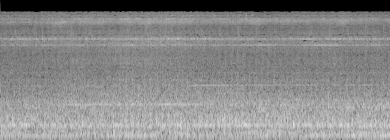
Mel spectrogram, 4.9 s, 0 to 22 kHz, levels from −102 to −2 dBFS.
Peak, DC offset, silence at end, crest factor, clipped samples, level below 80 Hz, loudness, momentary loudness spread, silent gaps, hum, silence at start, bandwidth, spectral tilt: -8 dBFS; under 0.1%; 0 s; 14 dB; under 0.1%; -38 dBFS; -20 LUFS; 2 LU; none; none; 0 s; 16 kHz; -3.5 dB/octave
